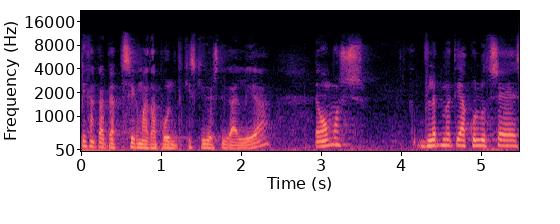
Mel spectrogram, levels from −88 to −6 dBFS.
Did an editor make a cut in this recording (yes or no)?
yes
